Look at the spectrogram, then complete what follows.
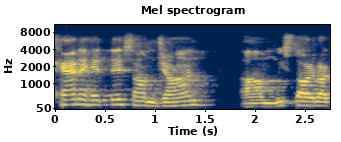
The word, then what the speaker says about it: CannaHitThis: So it's actually CannaHitThis. So like cannabis. Yeah, right. That's what, I'm just saying it wrong, like an idiot. I'm saying can I, and it's like no.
